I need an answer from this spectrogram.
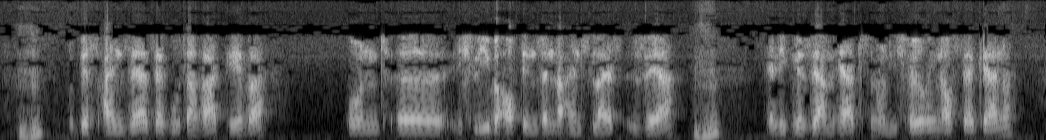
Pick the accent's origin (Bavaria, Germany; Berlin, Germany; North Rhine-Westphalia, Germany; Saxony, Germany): North Rhine-Westphalia, Germany; born there; da ich ja gebürtiger Ruhrpottler bin.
